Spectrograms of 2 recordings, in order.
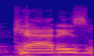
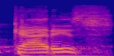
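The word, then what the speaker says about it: χάρις: Grace, grace word Greek में कैरिस बोलता है, कोई कहता है सी साइलेंट है, हैरिस है, इब्रानियों में अलग है। वो जो कैरिस जो शब्द है, कैरिस ही हम प्रोनाउंस करते हैं, उस जो शब्द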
